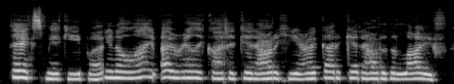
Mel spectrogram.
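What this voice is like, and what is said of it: Jennifer Tilly impression. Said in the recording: “do such a good Jennifer Tilly impression.”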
